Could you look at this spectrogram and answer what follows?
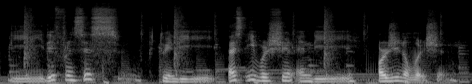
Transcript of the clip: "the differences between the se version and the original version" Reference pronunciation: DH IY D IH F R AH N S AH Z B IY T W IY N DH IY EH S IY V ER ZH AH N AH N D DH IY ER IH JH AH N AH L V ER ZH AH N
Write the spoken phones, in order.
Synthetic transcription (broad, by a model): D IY D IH F R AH N S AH S B IY T W IY N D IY EH S IY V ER SH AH N AH N D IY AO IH JH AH N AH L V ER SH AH N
